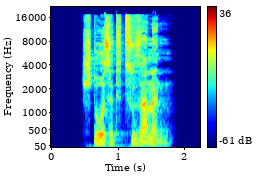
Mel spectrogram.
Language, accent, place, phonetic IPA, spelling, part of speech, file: German, Germany, Berlin, [ˌʃtoːsət t͡suˈzamən], stoßet zusammen, verb, De-stoßet zusammen.ogg
- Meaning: second-person plural subjunctive I of zusammenstoßen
